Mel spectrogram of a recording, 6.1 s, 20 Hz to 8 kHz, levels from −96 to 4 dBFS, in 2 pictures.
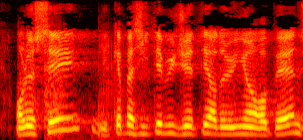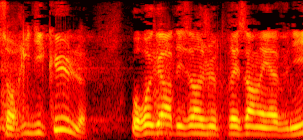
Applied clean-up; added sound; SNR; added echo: none; Fart; 18 dB; none.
